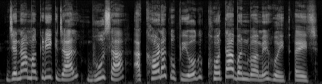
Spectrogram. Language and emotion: Maithili, neutral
